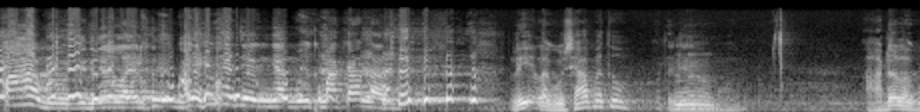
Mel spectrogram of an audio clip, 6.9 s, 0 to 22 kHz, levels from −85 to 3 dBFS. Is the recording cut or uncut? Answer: cut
